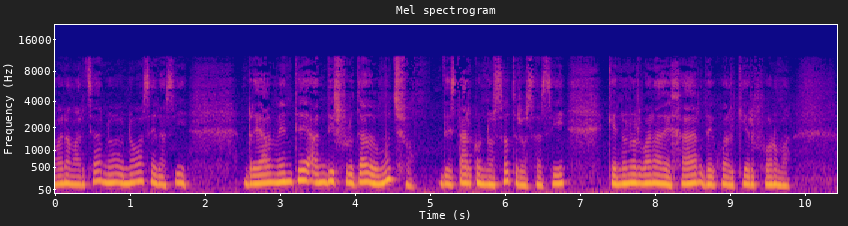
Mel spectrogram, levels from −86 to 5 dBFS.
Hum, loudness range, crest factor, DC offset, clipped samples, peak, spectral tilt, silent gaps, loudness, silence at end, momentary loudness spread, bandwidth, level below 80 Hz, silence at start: none; 2 LU; 12 dB; under 0.1%; under 0.1%; -6 dBFS; -7.5 dB/octave; none; -19 LUFS; 0.65 s; 11 LU; 11.5 kHz; -54 dBFS; 0 s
